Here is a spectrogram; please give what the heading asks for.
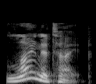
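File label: "linotype", British English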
